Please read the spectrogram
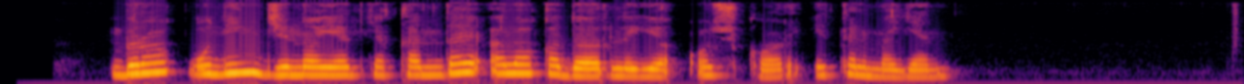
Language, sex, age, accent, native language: Uzbek, female, 18-24, Andijon, Uzbek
